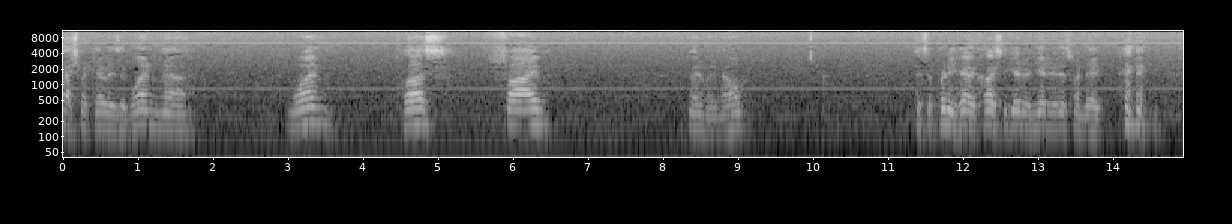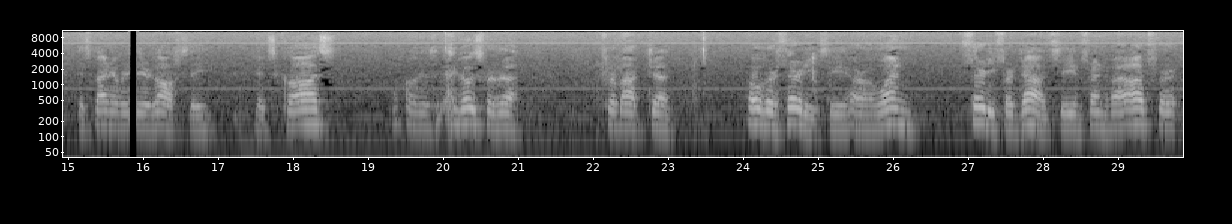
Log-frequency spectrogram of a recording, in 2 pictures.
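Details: Wernicke's (receptive, sensory) aphasia in a man, producing fluent jargon.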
